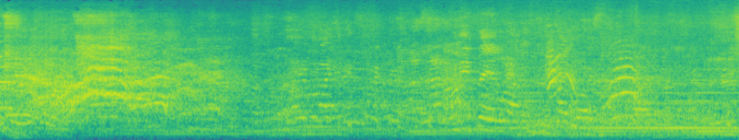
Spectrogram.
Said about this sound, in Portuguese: Dá um gritinho desse nome do seu vizinho pra ele acordar vai mulheres, me ajudam, vai! Vai!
